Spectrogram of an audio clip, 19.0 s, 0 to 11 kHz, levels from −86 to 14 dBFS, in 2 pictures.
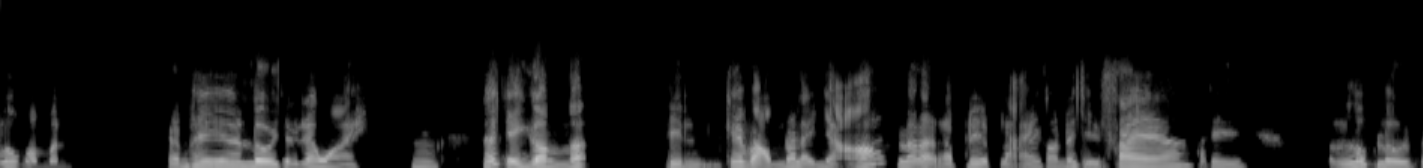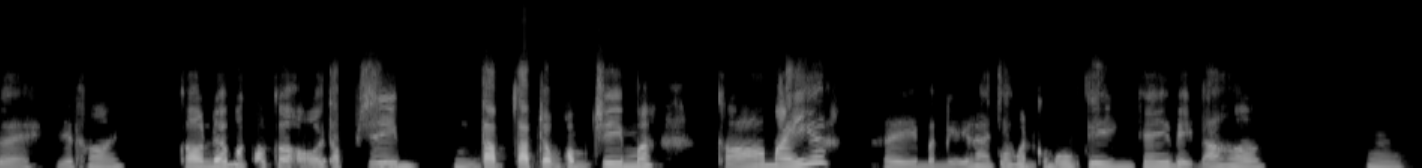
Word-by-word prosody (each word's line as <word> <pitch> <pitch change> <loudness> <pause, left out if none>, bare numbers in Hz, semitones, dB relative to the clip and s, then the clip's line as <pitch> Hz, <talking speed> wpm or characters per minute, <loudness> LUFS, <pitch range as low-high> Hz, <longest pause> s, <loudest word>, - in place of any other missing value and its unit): lúc 255 +2 -2
mà - - -2
mình 175 - -5 0.7
cảm 165 +3 -4
thấy, 270 +2 +3
a, 255 -2 +2
lười 190 -5 +7
chạy 170 - -4
ra 205 +2 0
ngoài. 185 -5 0 0.4
Ừm, 180 -3 -9 0.3
nếu 275 - +4
chạy 180 +1 +5
gần, 195 -2 +9
á, 245 - +6 0.6
thì 185 - +1 0.3
cái 250 +1 +2
vòng 180 -7 +4
nó 225 - +2
lại 150 -10 -2
nhỏ, 175 0 +2 0.2
nó 265 +3 0
lại - - +2
lặp - - -4
đi, 200 - 0
lặp 185 - -2
lại, 160 +1 -7
còn 170 -1 -6
nếu 195 - -3
chạy 150 - -5
xa, 220 +6 +2 0.2
á, - - -1 0.3
thì, 175 - -6 0.7
lúc 200 - -1
lười 175 -3 +2
về, 160 0 -6 0.2
vậy 170 0 -7
thôi. 200 -2 -5 0.4
Còn 175 -1 +3
nếu 205 - +5
mà 280 -2 0
có 235 +2 0
cơ 210 - +2
hội 175 -5 -1
tập 175 -1 -3 0.2
gym 215 -2 -1 0.3
ừm, 185 -1 -9
tập 185 -3 +6
tập 180 -1 +7
trong 200 -1 +3
phòng 175 -4 +1
gym 210 +1 +2
á, 235 - +5 0.4
có 205 +8 0
máy 250 +2 +3
á, 385 - +2 0.4
thì 175 - -4 0.2
mình 165 -1 -8
nghĩ 155 -2 -10
là 225 -2 -3
chắc 245 +2 -5
mình 245 - -1
cũng 195 +2 -7
ưu 205 -1 -2
tiên 195 -1 -2
cái 230 +1 -1
việc 165 -4 -4
đó 190 +4 -2
hơn. 210 -5 -3 0.7
Ừm. 180 -3 -9
195 Hz, 220 wpm, -24 LUFS, 175-225 Hz, 0.7 s, gần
